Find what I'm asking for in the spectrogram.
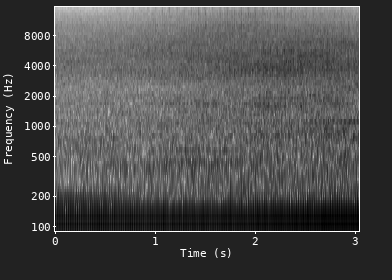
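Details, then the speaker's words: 1993 Geo Tracker just started after a fuel injector rebuild, timing not yet set: steady, even idle with no misses or knocks, slightly high and needing to come down; the owner suspects an odd sound from the alternator. "the car sounds so much better it needs to come down an idle it needs to lower itself a little bit"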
